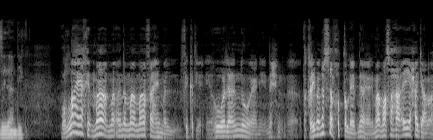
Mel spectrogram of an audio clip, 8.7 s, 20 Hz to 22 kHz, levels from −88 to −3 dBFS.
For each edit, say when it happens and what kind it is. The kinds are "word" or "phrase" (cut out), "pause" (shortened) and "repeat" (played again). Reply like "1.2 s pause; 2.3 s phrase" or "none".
3.9 s phrase; 6.0 s pause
